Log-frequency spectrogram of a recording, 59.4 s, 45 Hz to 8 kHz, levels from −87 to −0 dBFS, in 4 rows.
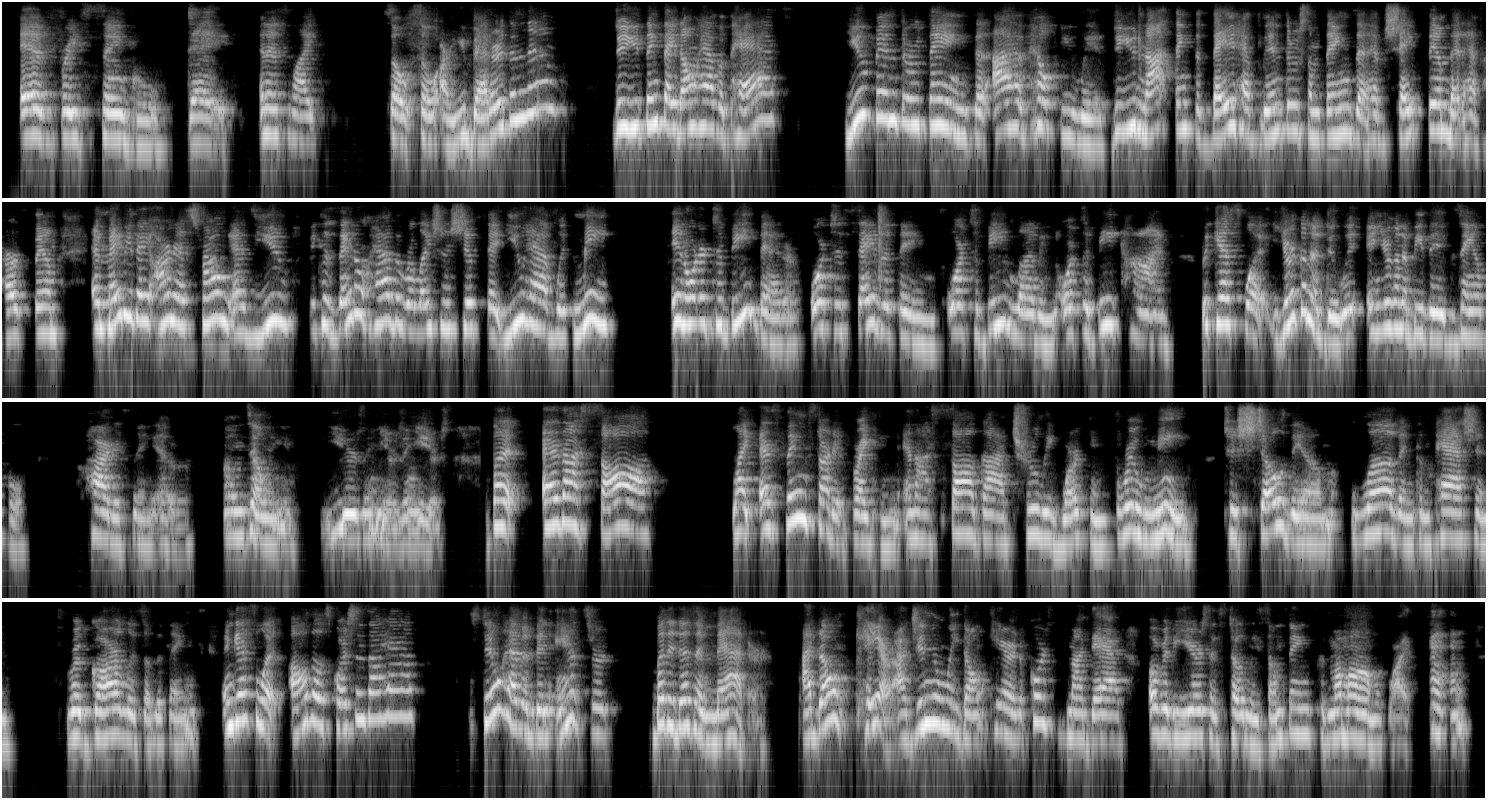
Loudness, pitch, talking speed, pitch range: -17 LUFS, 245 Hz, 185 wpm, 215-310 Hz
